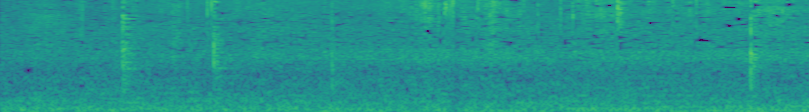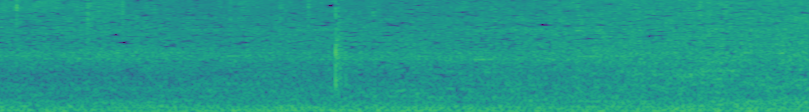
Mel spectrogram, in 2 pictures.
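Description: Parathas frying on a large flat griddle: a steady sizzle over a low rumble, with a few sharp ticks scattered through it.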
